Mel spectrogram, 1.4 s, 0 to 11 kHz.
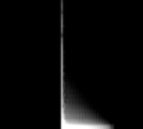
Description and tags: Kick Drum C0
Basic kick Drum
Basic, Drum, Kick, one, sample, shot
